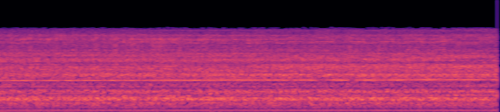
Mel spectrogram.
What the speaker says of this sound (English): We're going to heat this dry just really quick so that I can finish.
